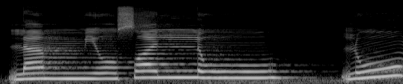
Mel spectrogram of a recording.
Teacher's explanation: karena ada wau sukun yang sebelumnya berbaris damah maka huruf lam kita panjangkan dua harakat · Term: m thobii dahiri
